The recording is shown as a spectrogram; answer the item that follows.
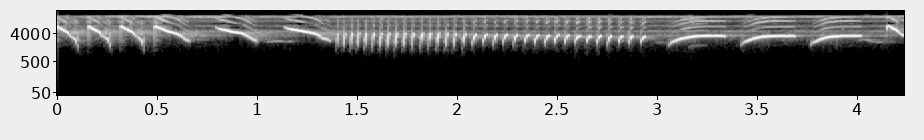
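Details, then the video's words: Canary song used to tutor young birds and coax non-singing canaries: quick falling whistles, then a dense buzzy rattle of rapid pulses, ending in upward-curving, drawn-out whistled notes. "Masteran Kenari PAUD & Pancingan Kenari MACET BUNYI"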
